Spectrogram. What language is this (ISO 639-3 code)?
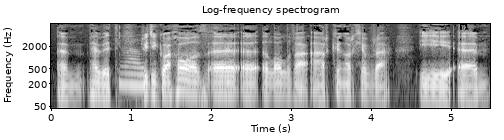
cym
